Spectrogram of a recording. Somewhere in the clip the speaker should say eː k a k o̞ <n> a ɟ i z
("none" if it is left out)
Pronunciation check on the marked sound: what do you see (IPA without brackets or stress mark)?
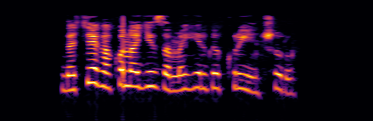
n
